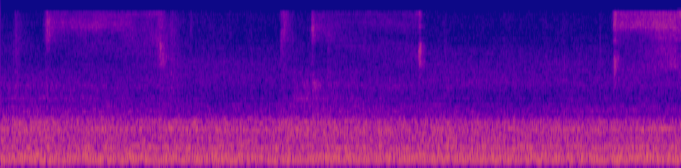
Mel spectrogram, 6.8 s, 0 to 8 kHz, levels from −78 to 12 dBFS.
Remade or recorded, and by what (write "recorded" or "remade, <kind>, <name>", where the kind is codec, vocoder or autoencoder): recorded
